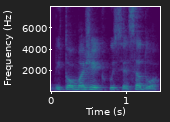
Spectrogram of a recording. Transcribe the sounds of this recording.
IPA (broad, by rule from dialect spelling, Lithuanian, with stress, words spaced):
ɪ toː mɐˈʒʲɛɪkʲʊ ˈpʊsʲiɛ ˈsʲæːduɔ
